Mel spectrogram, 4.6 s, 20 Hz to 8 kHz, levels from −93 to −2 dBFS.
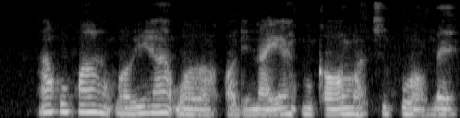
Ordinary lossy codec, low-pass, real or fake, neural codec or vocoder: none; 7.2 kHz; fake; codec, 16 kHz, 4 kbps, FunCodec, trained on Chinese and English, 50 frames a second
